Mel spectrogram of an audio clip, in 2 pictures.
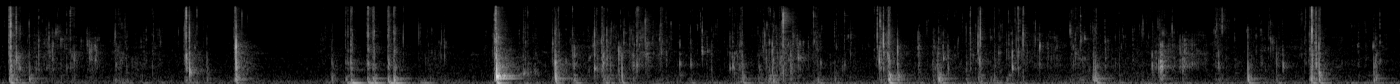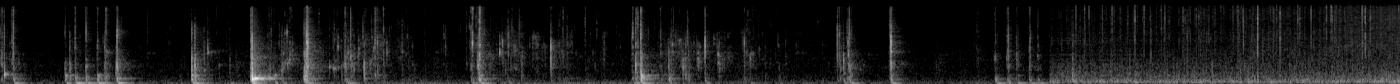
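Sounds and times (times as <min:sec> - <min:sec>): rustling hiss: 0:24.5 - 0:28.0.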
